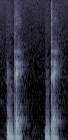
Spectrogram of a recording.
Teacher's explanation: It's actually more dental. So we have the D pronounced with touching the back of the top teeth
